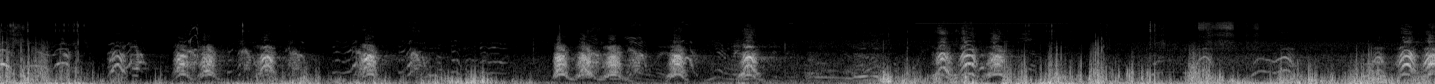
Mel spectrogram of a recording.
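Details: German Shepherd during protection training, barking in repeated bursts of short harsh barks, with pauses between series; low rumbling background noise and some voices present.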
